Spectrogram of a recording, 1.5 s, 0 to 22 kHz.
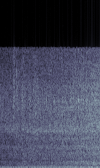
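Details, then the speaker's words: V8 at idle after replacing driver-side exhaust manifold studs: steady, smooth low rumble with no ticking or tinny rattle. The earlier manifold leak noise is gone and the exhaust sounds sealed. "Et là, il n'y a plus de bruit, il n'y a plus de bruit de casserole. Donc nickel."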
